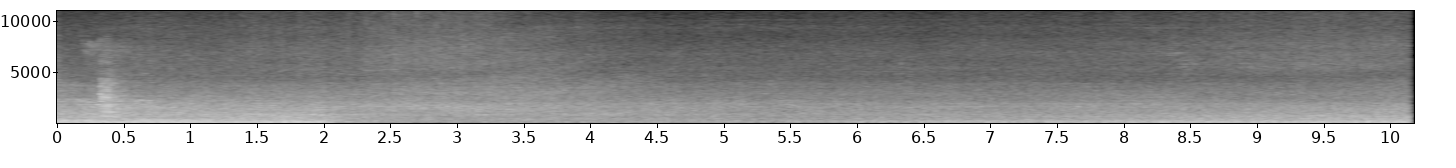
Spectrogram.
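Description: Cars drive past on a road.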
